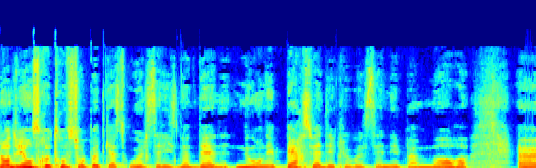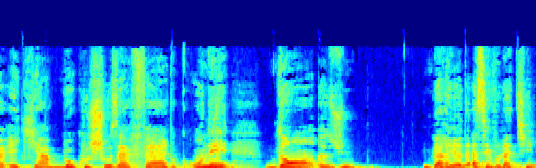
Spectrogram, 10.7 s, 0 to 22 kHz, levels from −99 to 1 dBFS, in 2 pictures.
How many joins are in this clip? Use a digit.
1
